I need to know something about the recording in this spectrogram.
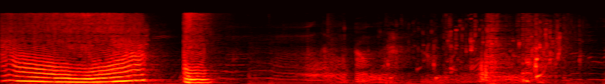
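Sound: cat making noises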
